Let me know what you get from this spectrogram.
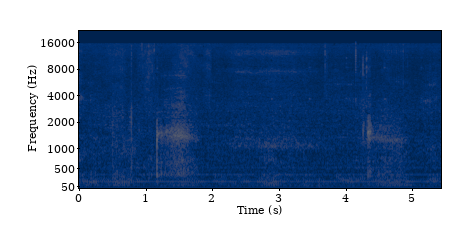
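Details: Adopted former stray tomcat guarding stolen cheese at home, purring low and continuously; two brief higher squeaky sounds break in, one early and one late, over a faint background hum.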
